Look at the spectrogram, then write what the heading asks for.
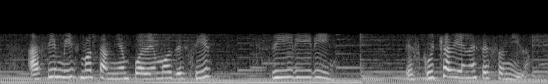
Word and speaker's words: siriri: Sur vamos a decir sururu y rojo siriri. Asimismo también podemos decir siriri. Escucha bien ese sonido. Y huichimal, escuchemos. Siriri.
